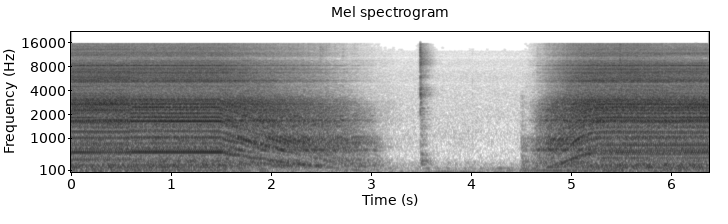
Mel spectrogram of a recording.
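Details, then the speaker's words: AEG Lavatherm 56800 dryer, after PCB relay swap to fix motor turning only one direction: motor winds down, pauses about a second, spins back up the other way, and it is heating; drum reversing normally. "what's going this way then it went that way for two seconds and now it's going this way again and it is heating up"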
